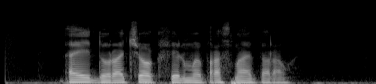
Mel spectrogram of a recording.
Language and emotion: Russian, neutral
